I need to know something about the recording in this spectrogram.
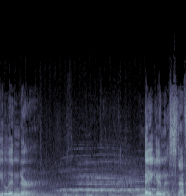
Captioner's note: audience cheers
